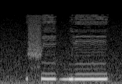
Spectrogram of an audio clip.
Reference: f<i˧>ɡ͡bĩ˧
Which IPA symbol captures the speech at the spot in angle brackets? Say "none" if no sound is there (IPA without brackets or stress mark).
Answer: i˧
